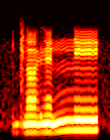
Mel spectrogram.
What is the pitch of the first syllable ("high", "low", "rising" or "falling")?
low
